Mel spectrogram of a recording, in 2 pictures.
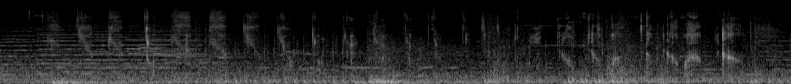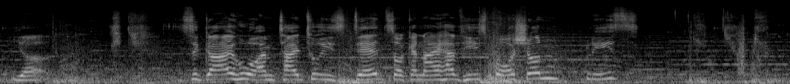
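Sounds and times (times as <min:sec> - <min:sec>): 
people chewing and crunching food during a tasting: 0:00.3 - 0:07.8, 0:14.7 - 0:15.8
speech: 0:08.1 - 0:08.6, 0:09.8 - 0:14.2.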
